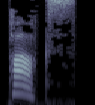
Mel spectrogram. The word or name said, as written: pocks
